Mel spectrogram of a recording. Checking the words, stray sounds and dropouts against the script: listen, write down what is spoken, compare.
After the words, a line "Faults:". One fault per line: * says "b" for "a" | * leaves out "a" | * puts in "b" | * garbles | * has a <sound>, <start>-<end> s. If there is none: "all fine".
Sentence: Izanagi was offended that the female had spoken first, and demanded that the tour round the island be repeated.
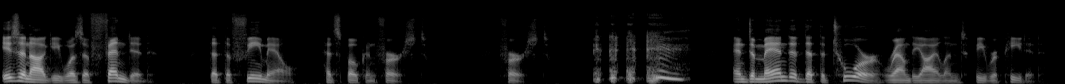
Izanagi was offended that the female had spoken first first, and demanded that the tour round the island be repeated.
Faults:
* puts in "first"
* has a throat clearing, 5.9-6.9 s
